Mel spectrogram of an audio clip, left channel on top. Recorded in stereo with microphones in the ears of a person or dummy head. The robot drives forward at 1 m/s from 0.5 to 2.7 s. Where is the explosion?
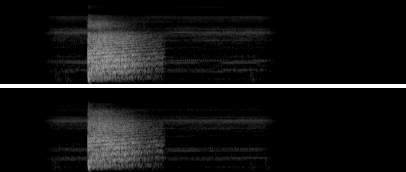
30° left (ahead or behind); by 1.7 s 20° left (ahead or behind).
